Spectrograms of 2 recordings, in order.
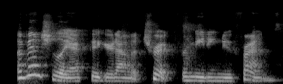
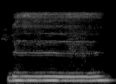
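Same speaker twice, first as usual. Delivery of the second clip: bee buzz; 3 semitones lower, 5 dB quieter than usual. Acted. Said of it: "finding my bees".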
